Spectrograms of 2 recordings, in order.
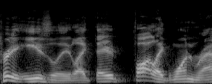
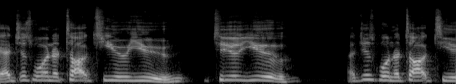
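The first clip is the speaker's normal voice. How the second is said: put-on crying, tearful voice, higher; 9 semitones higher than usual. Retelling what a crying woman said to the police: imitating someone crying. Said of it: "She's, she's crying".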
